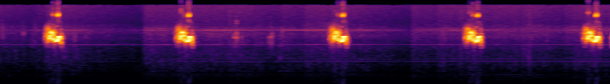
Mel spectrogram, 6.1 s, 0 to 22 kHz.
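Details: Osprey at the Kent Island, Maryland nest, on camera on 26 July 2018 in the afternoon; five sharp, high whistled chirps at irregular intervals of about one to one and a half seconds, with a faint hum.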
